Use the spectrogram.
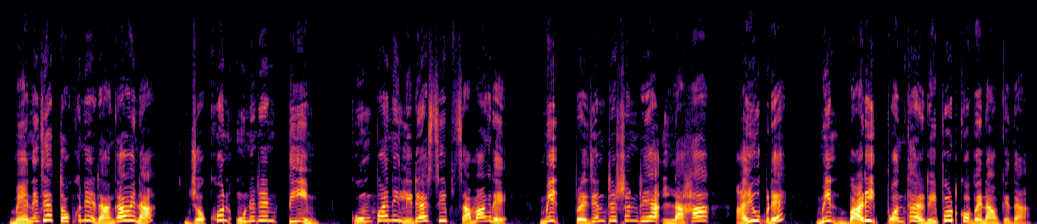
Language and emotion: Santali, angry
